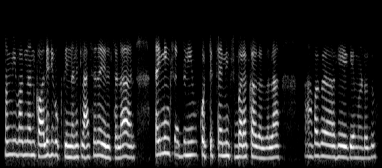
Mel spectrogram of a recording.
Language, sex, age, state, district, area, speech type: Kannada, female, 18-30, Karnataka, Shimoga, rural, conversation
